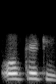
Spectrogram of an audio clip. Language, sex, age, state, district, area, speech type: Marathi, female, 18-30, Maharashtra, Akola, rural, conversation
